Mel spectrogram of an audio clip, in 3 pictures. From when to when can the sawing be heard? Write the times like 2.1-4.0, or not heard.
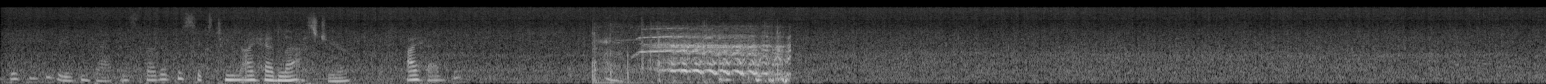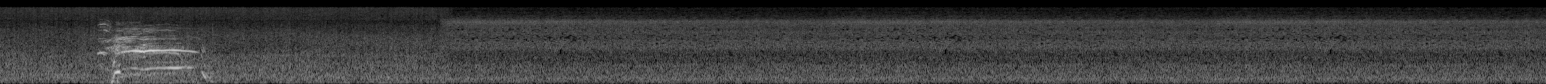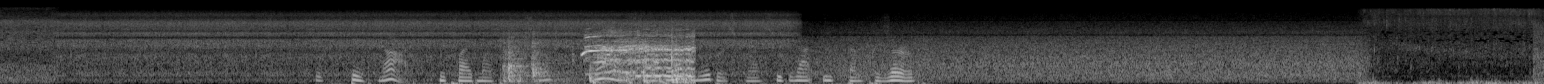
not heard.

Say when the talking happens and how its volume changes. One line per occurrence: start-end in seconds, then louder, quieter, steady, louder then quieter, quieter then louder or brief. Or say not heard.
0.0-4.6 louder
34.0-40.2 steady.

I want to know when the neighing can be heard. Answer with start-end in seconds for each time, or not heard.
5.9-8.0, 16.4-17.6, 36.0-37.9.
